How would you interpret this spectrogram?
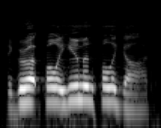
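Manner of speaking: preaching at full force. Acted. Pastor proclaiming to the church, loud.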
